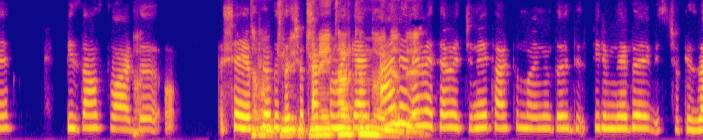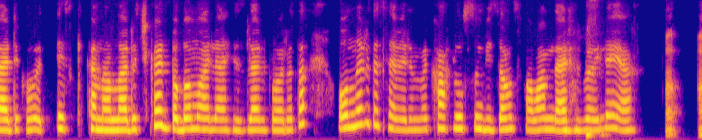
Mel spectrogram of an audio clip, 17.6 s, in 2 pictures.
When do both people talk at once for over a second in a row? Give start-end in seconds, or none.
3.1-5.4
